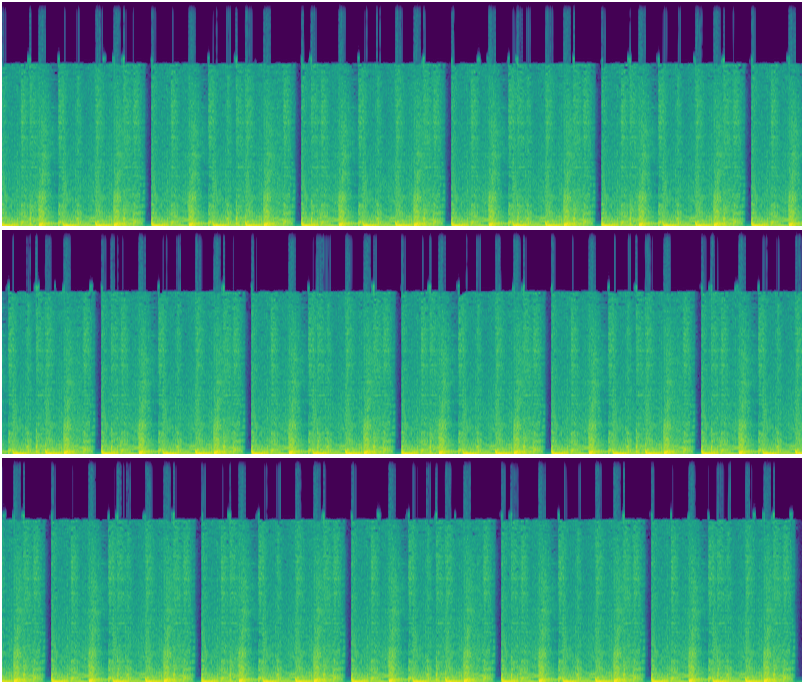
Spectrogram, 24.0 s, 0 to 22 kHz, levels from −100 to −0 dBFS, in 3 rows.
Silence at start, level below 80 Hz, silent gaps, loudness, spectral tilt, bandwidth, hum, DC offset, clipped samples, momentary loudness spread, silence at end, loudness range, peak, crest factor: 0 s; -14 dBFS; none; -9 LUFS; -5 dB/octave; 17.5 kHz; none; under 0.1%; 1%; 3 LU; 0 s; 0 LU; 0 dBFS; 8 dB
